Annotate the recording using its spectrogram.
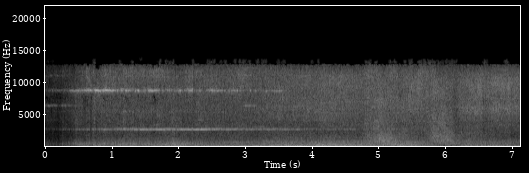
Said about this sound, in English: A train runs on the elevated railway.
